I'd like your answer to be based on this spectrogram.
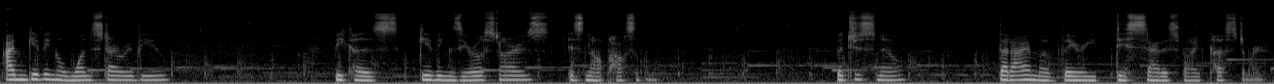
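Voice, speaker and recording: A woman streamer giving playful, theatrical gameplay commentary with deadpan joking, game music behind her. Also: mid-range voice, a little slow, pauses often. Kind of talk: playful live gameplay commentary with improvised dramatics.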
